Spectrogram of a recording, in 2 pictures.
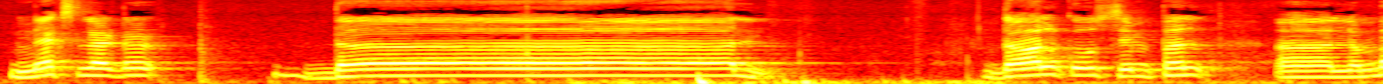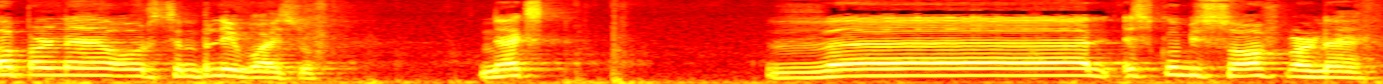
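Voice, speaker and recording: A man teaching Quran letter pronunciation online, stretching each letter sound slowly and explaining quickly in between, with some English mixed in. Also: high-pitched. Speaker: Quran reading tutor.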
